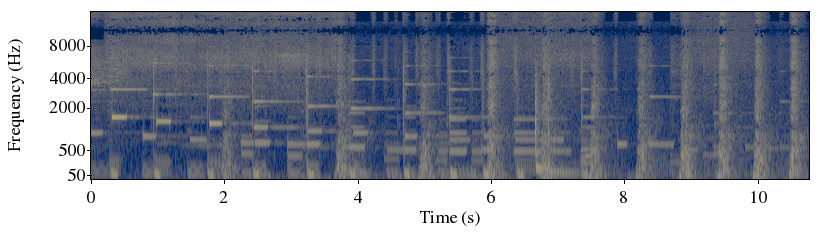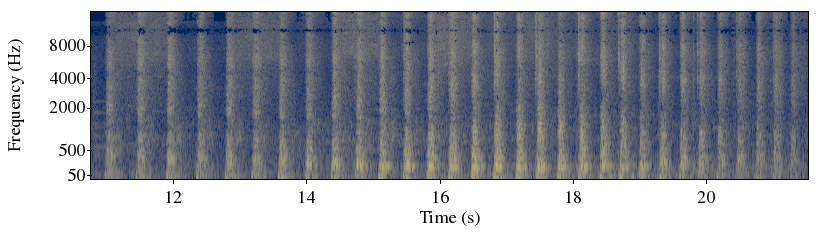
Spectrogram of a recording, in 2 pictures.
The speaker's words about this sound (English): Clickety-clack, clickety-clack, went the train down the tracks.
